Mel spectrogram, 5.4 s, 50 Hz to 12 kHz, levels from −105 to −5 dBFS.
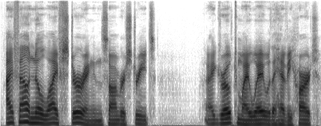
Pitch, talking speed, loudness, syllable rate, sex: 115 Hz, 190 wpm, -17 LUFS, 4.8 syllables/s, male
